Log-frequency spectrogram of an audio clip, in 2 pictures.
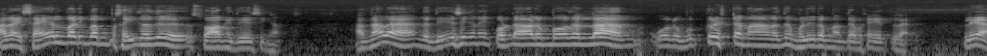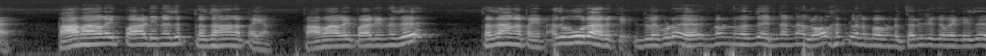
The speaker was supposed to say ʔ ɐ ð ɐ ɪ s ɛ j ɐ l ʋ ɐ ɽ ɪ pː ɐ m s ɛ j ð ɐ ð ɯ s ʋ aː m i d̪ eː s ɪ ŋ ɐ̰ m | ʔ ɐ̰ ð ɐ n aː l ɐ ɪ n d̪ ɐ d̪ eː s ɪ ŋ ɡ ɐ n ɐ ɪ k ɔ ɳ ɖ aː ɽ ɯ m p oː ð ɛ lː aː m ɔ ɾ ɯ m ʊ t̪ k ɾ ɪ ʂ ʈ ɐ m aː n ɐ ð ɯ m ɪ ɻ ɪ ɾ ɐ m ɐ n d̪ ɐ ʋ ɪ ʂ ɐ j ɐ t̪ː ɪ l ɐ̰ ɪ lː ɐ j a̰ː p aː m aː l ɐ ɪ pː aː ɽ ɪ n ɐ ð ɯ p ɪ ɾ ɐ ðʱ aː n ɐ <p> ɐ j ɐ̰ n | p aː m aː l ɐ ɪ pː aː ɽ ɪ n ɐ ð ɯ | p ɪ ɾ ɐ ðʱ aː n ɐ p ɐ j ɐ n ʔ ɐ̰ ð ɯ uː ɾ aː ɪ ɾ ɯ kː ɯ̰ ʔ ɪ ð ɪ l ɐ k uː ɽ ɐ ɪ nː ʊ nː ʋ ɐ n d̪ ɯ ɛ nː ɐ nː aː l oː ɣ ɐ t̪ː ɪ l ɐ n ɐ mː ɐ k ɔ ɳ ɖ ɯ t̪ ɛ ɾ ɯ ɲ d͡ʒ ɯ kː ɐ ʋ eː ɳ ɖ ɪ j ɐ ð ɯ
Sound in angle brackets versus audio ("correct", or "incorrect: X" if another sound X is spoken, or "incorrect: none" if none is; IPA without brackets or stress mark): correct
